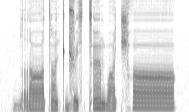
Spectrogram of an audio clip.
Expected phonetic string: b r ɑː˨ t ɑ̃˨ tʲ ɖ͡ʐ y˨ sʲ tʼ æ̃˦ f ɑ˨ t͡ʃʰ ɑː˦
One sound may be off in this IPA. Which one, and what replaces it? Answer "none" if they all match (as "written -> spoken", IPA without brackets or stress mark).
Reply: f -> b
